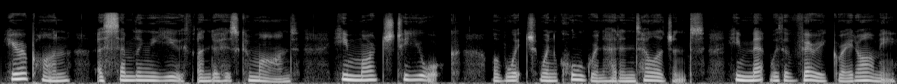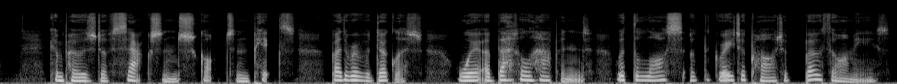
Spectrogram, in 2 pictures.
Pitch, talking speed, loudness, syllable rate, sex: 175 Hz, 160 wpm, -20 LUFS, 4.8 syllables/s, female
